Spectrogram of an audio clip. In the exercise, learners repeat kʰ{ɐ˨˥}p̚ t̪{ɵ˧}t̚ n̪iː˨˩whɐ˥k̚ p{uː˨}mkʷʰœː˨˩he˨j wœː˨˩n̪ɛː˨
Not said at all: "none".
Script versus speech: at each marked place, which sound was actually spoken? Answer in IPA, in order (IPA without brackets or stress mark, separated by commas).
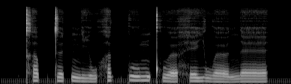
ɐ˧, ɵ˨˥, uː˧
